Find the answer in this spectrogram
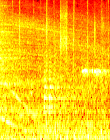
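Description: Road-traffic sound effects in a TV title sequence: a steady low rumble of car engines, with a short horn toot about a second in. A falling electronic sliding tone runs in at the start, and a steady high beep sounds near the end.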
